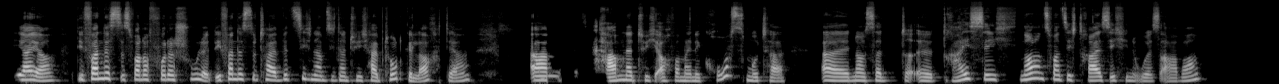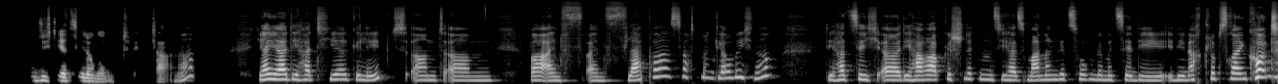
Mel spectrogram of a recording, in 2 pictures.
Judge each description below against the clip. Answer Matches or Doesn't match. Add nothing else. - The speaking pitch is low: Doesn't match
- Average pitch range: Matches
